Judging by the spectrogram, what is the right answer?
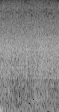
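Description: Meat hitting a hot pan in a Finnish home kitchen, a steady soft sizzle and crackle of frying, faint and continuous with no talk.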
